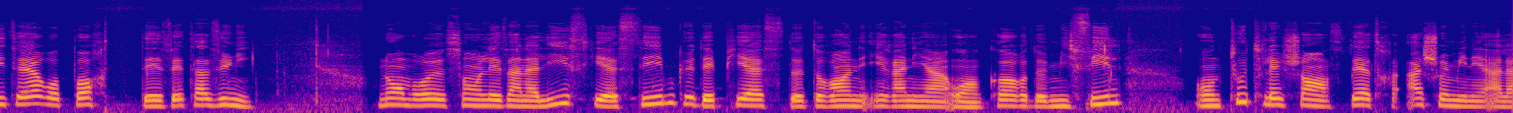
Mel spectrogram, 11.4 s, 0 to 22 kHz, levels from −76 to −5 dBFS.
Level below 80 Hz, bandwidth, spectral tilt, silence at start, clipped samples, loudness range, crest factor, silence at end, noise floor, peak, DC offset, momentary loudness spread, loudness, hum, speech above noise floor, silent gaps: -58 dBFS; over 20 kHz; -6 dB/octave; 0 s; under 0.1%; 2 LU; 14 dB; 0 s; -42 dBFS; -6 dBFS; under 0.1%; 5 LU; -21 LUFS; none; 22 dB; none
